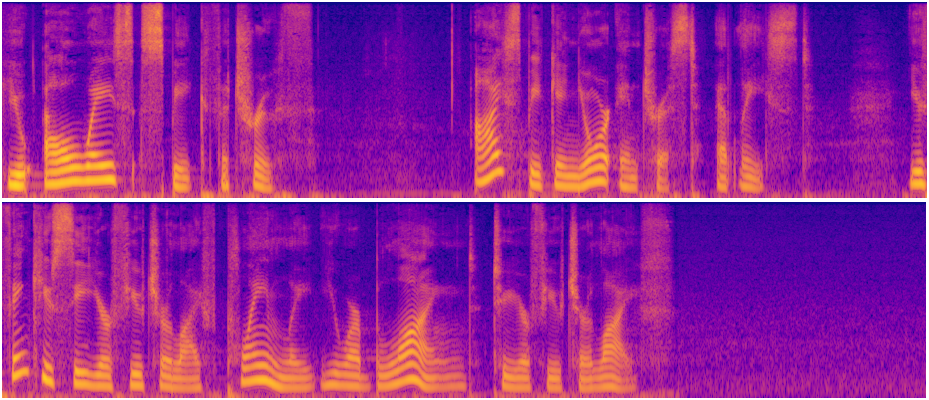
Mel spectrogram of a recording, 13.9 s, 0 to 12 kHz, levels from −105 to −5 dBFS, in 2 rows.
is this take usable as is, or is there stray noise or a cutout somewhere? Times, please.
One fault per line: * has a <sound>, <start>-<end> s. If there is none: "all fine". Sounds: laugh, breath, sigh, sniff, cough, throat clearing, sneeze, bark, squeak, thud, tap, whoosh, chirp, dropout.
all fine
